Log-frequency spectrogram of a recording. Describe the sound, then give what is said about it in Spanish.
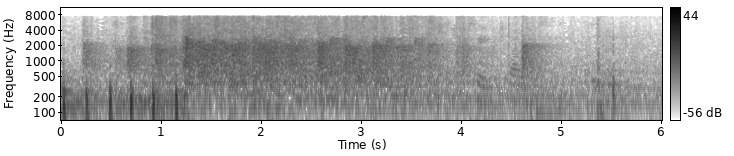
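An audience applauds a representation of the Patronato Nacional de Ciegos with a dense, steady wash of clapping. A few sharp, distinct claps ring out at the start, and the applause thins gradually toward the end. “Una representación del Patronato Nacional de Ciegos. Aplauso.”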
